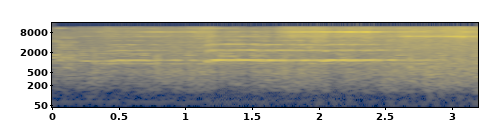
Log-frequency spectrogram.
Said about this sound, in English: Lights flicker as a train passes by.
